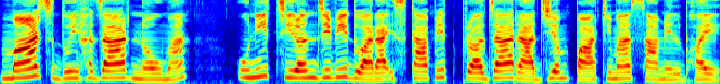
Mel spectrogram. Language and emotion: Nepali, neutral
